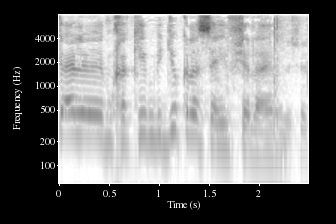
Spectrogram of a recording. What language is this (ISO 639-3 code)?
heb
